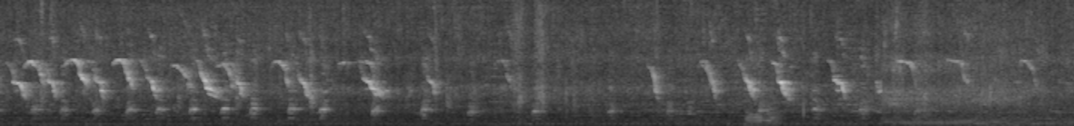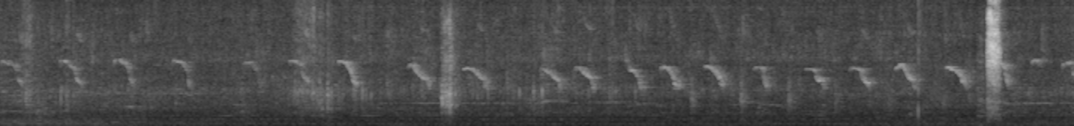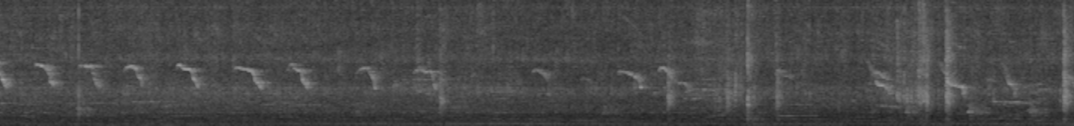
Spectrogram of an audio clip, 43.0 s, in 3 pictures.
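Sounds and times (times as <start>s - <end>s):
bird chirping: 22.0s - 30.6s.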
